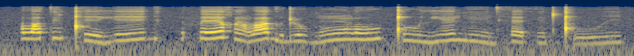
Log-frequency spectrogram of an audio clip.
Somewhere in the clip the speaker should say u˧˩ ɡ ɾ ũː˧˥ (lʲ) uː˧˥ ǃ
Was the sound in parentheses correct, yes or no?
no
